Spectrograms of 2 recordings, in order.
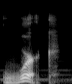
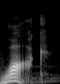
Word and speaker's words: work: You said work. People often confuse work and walk. Work. The sound is in the throat. Work. Like a bird chirping. Work. Walk. The sound is more open. Walk. Like door. Walk.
